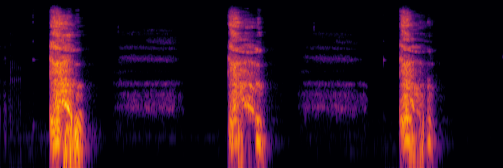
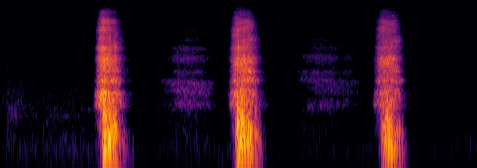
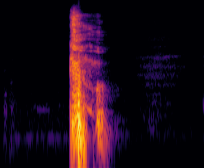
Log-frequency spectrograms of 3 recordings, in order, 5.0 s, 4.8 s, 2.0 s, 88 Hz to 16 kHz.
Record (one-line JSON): {"three_cough_length": "5.0 s", "three_cough_amplitude": 27526, "three_cough_signal_mean_std_ratio": 0.32, "exhalation_length": "4.8 s", "exhalation_amplitude": 31737, "exhalation_signal_mean_std_ratio": 0.26, "cough_length": "2.0 s", "cough_amplitude": 32768, "cough_signal_mean_std_ratio": 0.23, "survey_phase": "beta (2021-08-13 to 2022-03-07)", "age": "45-64", "gender": "Male", "wearing_mask": "No", "symptom_none": true, "smoker_status": "Never smoked", "respiratory_condition_asthma": false, "respiratory_condition_other": false, "recruitment_source": "REACT", "submission_delay": "1 day", "covid_test_result": "Negative", "covid_test_method": "RT-qPCR", "influenza_a_test_result": "Negative", "influenza_b_test_result": "Negative"}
